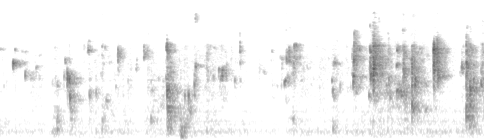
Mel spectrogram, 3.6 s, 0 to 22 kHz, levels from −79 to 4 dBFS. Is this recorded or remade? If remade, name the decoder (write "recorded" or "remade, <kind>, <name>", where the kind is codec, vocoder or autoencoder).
recorded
